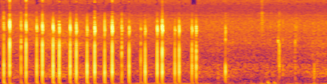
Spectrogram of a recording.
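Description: A small amber glass dropper bottle with a white label and a black dropper cap is held in both hands and tapped with fingernails. A quick, steady run of about twenty short, dry clicking taps with a mid-pitched glassy tone comes first. The taps then slow into a few fainter, scattered ones before fading out.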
